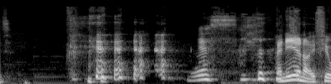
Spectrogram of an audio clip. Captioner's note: laughs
